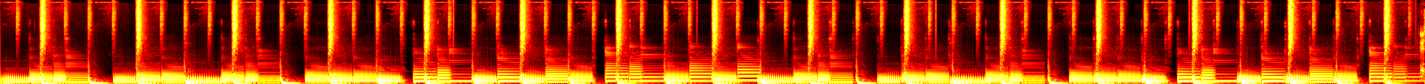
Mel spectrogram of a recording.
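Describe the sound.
A song's groove, built from an elaborate bass line and electronic drums. Deep, punchy bass notes lock with a steady, loud beat of sharp drum hits, repeating in a tight rhythm with no voices.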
